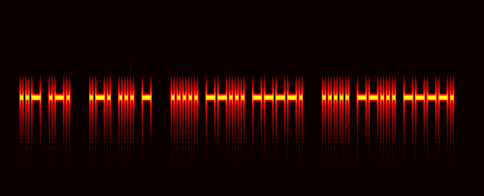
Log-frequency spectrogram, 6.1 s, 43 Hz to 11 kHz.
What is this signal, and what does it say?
Morse code, heard as a keyed tone, about 33 wpm, 700 Hz. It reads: UR RST 579 579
